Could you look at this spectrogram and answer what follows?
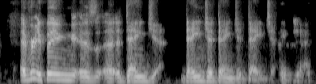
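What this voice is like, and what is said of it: Put-on Australian accent. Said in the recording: “that Aussie accent ... I'm so good at accents”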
